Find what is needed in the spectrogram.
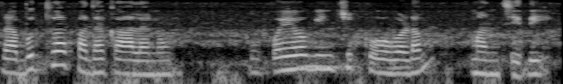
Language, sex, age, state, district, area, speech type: Telugu, female, 30-45, Telangana, Mulugu, rural, spontaneous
